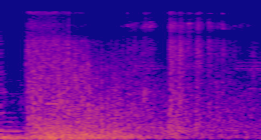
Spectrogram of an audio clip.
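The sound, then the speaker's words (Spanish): A car bomb in a white Toyota pickup truck explodes inside a military battalion base in Cúcuta, Colombia, on a Tuesday afternoon: a sudden, loud blast, then a heavy rumbling roar that keeps going, with another burst partway through. Very loud, and no one speaks. “Así explotó la tarde del martes un coche bomba dentro de un batallón militar en Cúcuta.”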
